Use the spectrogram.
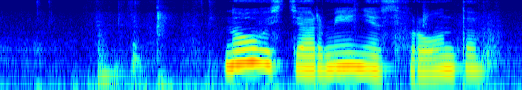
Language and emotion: Russian, sad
